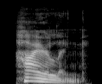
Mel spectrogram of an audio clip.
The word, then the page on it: hireling: American English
